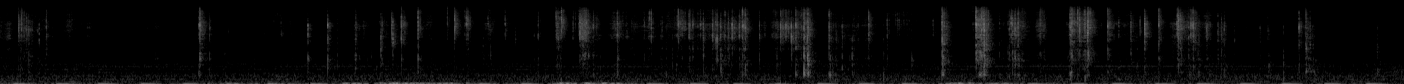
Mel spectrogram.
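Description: Foil wrapper of a Pokémon TCG Lost Thunder booster pack crinkling and tearing as it is opened by hand, a dense run of sharp crackles that thins out near the end.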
